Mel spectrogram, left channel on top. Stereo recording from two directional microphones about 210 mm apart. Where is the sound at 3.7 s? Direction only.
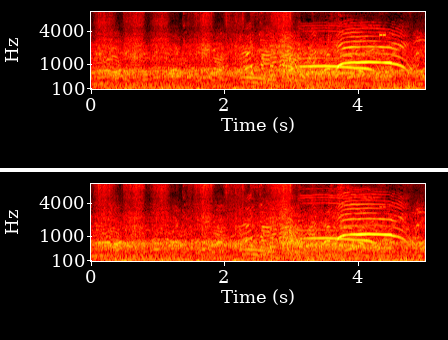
55° right (ahead or behind).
